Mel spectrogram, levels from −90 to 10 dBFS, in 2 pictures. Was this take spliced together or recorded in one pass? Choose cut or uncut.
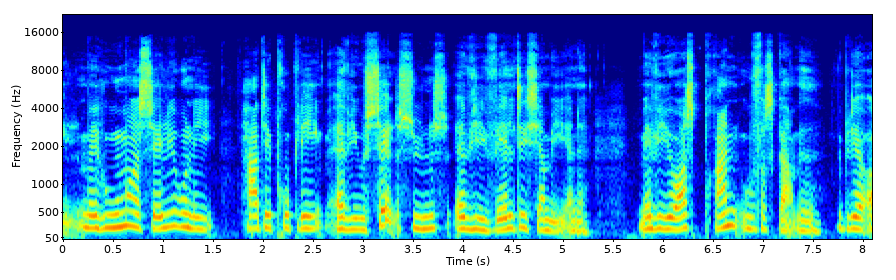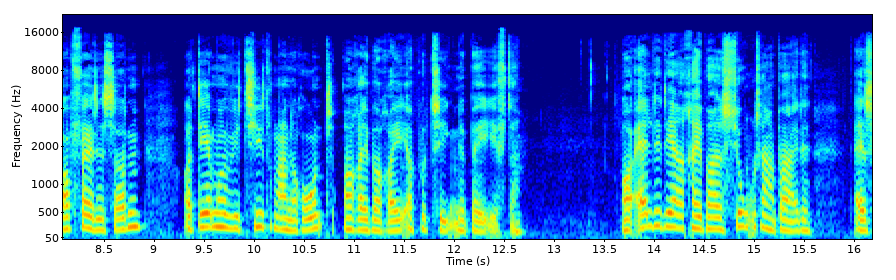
uncut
